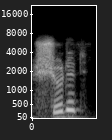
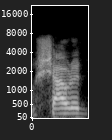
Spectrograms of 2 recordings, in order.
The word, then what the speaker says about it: shouted: Instead of shooted, it's ow, shouted Pavel.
